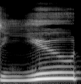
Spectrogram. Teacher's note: 3 syllables. The stress is on the first syllable. Utilize. Make sure that first syllable is strong.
